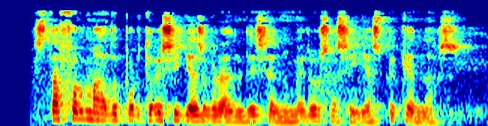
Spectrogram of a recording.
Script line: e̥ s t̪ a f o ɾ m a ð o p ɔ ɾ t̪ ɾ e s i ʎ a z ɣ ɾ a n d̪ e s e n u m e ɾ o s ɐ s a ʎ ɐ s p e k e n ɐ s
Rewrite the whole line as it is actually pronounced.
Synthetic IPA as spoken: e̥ s t̪ a f o ɾ m a ð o p o ɾ t̪ ɾ e s i ʎ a z ɣ ɾ a n d̪ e s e n u m e ɾ o s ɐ s i ʎ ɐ s p e k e n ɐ s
